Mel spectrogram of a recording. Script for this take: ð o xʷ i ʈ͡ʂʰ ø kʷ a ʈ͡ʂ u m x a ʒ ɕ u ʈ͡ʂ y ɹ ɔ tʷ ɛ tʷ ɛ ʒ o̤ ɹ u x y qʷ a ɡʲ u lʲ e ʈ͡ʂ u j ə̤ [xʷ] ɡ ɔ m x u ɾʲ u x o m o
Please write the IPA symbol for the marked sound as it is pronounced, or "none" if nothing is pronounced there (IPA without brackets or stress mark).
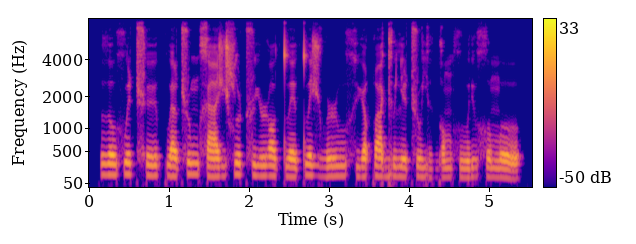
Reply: none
